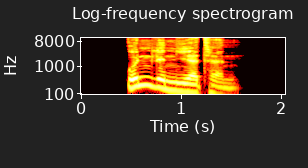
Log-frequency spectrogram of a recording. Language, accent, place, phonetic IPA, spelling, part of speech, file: German, Germany, Berlin, [ˈʊnliˌniːɐ̯tn̩], unlinierten, adjective, De-unlinierten.ogg
- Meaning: inflection of unliniert: 1. strong genitive masculine/neuter singular 2. weak/mixed genitive/dative all-gender singular 3. strong/weak/mixed accusative masculine singular 4. strong dative plural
